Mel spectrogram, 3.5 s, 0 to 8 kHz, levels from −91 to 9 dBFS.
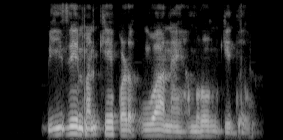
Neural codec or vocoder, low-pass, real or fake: codec, 16 kHz, 8 kbps, FunCodec, trained on LibriTTS, 25 frames a second; 7.2 kHz; fake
